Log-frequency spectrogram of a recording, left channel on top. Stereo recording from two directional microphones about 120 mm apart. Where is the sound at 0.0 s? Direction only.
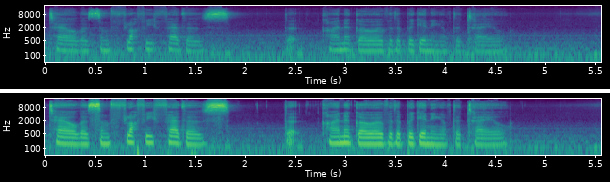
90° right.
